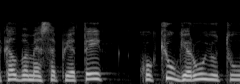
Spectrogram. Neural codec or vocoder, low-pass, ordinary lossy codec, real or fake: none; 7.2 kHz; Opus, 64 kbps; real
